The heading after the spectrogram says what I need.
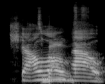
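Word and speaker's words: xiaolongbao: Thoughts on the Zhao Long Bao? I think is that how you say it? Token GMK thing. Zhao Long Bao.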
